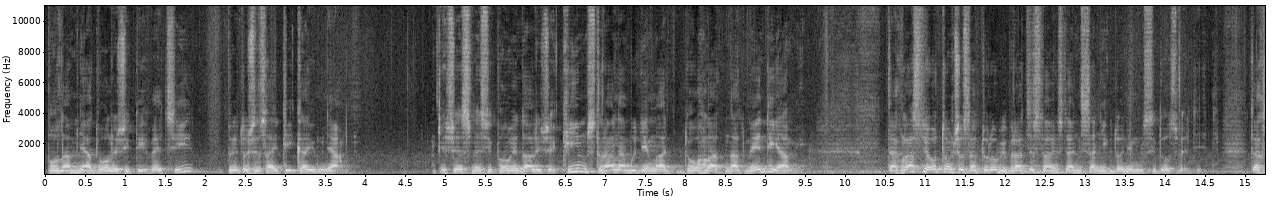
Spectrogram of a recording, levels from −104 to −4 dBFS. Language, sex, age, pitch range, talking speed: Slovak, male, 50-69, 115-155 Hz, 145 wpm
